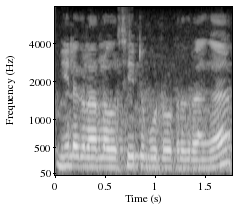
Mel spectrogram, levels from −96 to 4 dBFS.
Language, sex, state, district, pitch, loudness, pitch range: Tamil, male, Tamil Nadu, Kanyakumari, 165 Hz, -15 LUFS, 155-175 Hz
